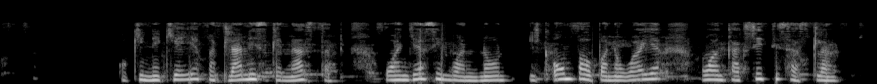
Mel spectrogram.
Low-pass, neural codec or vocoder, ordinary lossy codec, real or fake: 7.2 kHz; codec, 16 kHz, 16 kbps, FreqCodec, larger model; AAC, 64 kbps; fake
